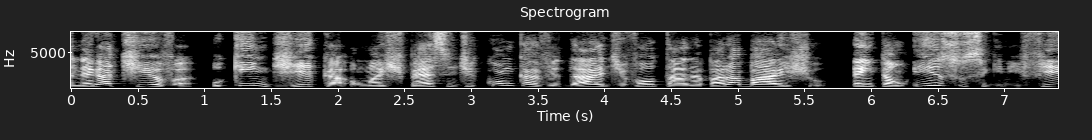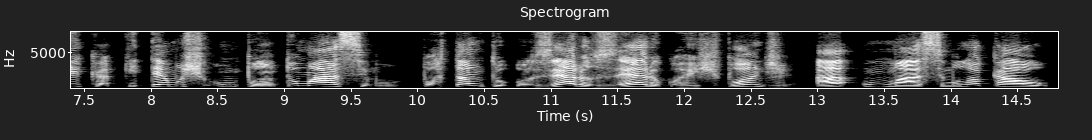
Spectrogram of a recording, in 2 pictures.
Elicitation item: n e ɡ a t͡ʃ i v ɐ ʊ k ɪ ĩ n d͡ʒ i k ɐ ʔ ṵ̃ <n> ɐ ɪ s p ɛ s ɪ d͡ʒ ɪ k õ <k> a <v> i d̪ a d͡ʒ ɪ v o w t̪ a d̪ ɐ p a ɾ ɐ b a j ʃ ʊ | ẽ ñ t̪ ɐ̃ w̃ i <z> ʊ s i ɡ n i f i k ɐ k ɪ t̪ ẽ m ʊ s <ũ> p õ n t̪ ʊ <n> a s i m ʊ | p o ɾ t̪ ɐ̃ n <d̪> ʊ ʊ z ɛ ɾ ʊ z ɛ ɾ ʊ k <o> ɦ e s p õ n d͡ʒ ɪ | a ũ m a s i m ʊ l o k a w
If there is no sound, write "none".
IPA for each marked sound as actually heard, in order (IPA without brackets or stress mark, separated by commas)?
m, k, v, s, ũ, m, t̪, o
